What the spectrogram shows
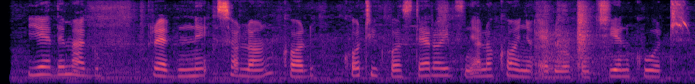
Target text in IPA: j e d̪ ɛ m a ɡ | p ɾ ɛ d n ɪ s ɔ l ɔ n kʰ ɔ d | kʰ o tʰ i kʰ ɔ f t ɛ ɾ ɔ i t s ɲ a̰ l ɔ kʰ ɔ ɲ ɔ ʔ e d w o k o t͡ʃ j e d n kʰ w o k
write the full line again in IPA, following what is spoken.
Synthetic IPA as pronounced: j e d̪ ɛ m a ɡ | p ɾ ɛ d n ɪ s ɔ l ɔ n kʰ ɔ d | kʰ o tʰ i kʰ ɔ s t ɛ ɾ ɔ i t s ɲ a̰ l ɔ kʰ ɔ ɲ ɔ ʔ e d w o k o t͡ʃ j e n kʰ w o t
